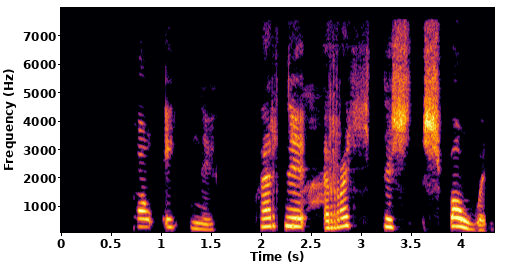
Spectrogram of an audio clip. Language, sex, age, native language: Icelandic, male, 10, Icelandic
